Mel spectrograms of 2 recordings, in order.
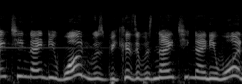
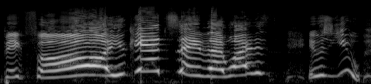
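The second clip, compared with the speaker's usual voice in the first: shocked; 9 semitones higher, 9 dB louder, slower than usual. Retold or imitated. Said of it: "I'm like".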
